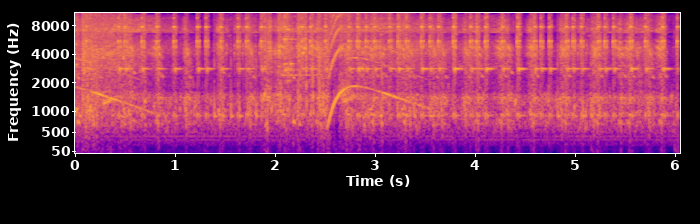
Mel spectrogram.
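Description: A cartoonish game jingle plays with bright, repeating chimes.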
